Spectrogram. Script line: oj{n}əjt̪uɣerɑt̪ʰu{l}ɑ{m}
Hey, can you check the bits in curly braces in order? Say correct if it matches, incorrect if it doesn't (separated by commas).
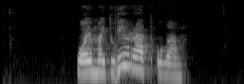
incorrect, correct, correct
